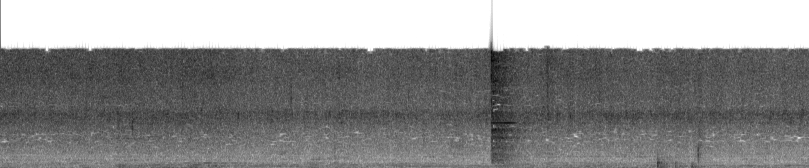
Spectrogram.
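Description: Dough sticks frying in hot oil in a nonstick pan with a steady sizzle, while a spatula scrapes and knocks against the pan as they are lifted out, with a sharp scrape about three and a half seconds in and two lighter knocks about a second later.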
